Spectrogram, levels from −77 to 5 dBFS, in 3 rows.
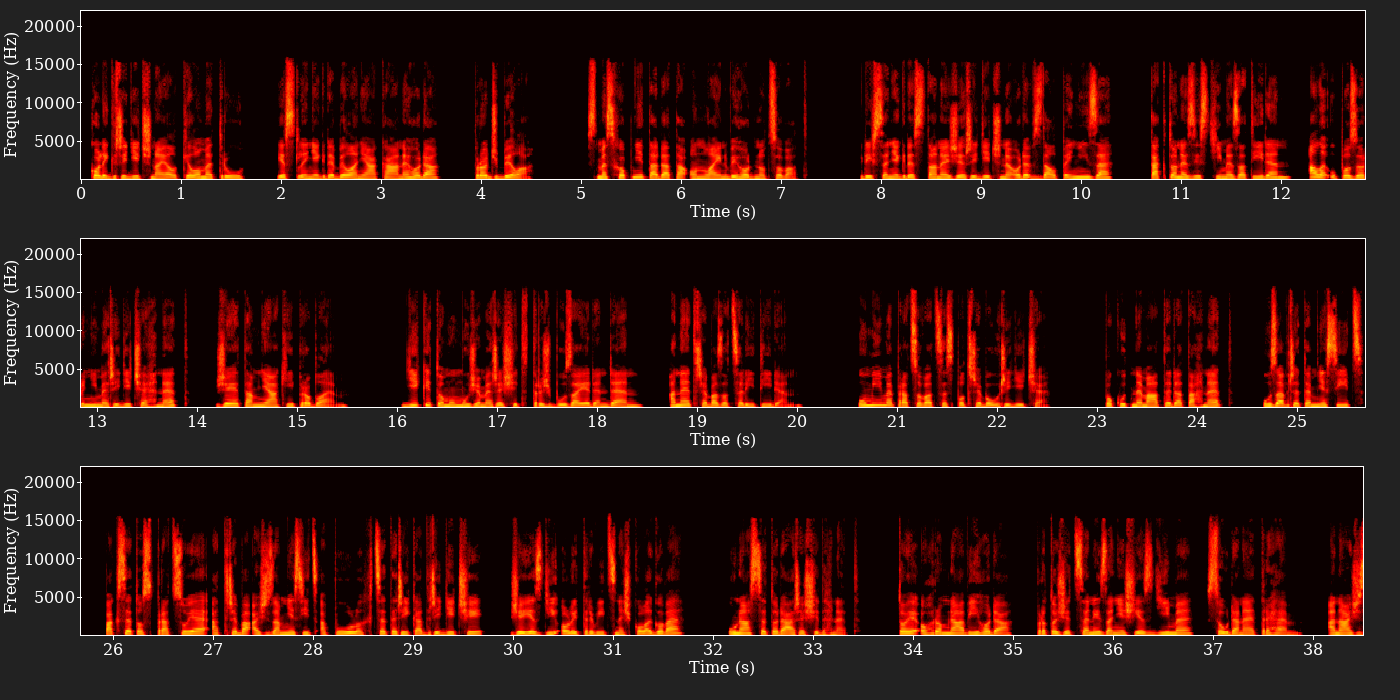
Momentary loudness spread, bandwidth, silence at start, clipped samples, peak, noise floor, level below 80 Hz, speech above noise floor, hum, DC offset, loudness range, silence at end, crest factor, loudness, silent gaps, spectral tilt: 7 LU; 16 kHz; 0.1 s; under 0.1%; -8 dBFS; -52 dBFS; -70 dBFS; 25 dB; none; under 0.1%; 3 LU; 0 s; 20 dB; -27 LUFS; none; -3 dB/octave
